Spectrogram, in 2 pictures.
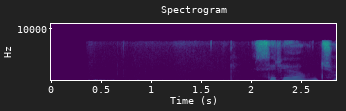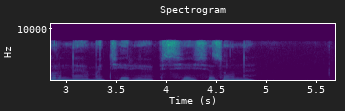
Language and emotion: Russian, sad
